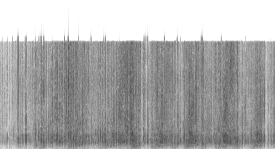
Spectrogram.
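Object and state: Foam microphone windscreen being brushed.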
